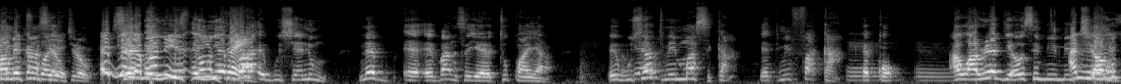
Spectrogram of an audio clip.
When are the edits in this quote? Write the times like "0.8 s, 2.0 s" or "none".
none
